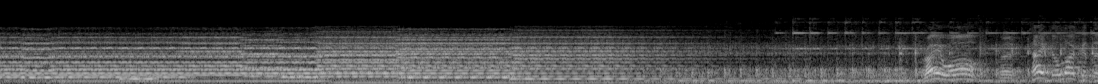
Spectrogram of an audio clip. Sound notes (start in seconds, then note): 0.0 dramatic music; 7.6 phone ringing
